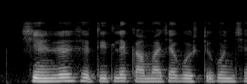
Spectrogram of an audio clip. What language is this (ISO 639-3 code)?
mar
